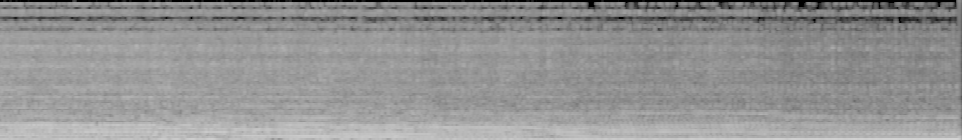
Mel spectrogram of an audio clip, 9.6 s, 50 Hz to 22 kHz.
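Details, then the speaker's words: 1968 Evinrude 3 hp Yacht Twin vintage outboard, likely unrun since April, started in a test barrel before winter storage; soft, even low burble with a steady beat, no misses or knocks, barely audible, idling great. "Thing idle sound great. Barely hear it."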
